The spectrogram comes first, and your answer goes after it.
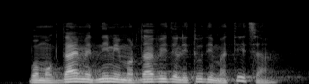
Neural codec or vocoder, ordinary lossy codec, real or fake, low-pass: none; none; real; 7.2 kHz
